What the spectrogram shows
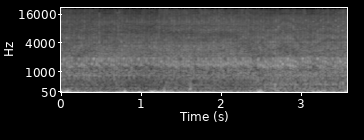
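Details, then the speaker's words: Ex-police Holden VZ Commodore, warm engine idling: harsh diesel-like clatter over steady rumble that worsens as it runs and mostly goes away after restart; owner suspects oil sludge, cause not confirmed. "she's already starting to sound a bit like a Commodore diesel and it gets worse and worse and worse apparently"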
